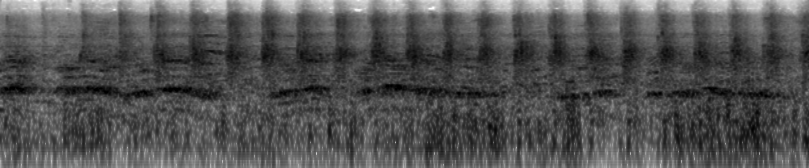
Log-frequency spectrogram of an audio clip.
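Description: A crowd claps hands in a fast, steady rhythm.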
